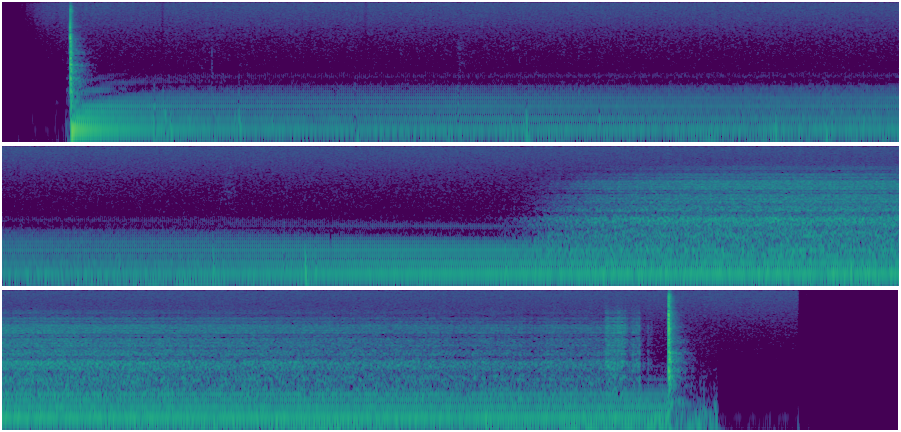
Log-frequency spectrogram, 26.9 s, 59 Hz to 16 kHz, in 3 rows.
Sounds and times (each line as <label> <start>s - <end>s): noise 0.0s - 26.7s
humming 9.5s - 25.2s
Old radio, switch on 14.0s - 25.2s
